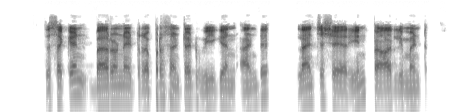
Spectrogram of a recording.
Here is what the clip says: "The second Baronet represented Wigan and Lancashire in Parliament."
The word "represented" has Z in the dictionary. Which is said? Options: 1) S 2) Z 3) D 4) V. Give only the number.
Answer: 1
